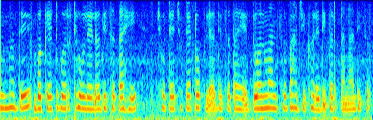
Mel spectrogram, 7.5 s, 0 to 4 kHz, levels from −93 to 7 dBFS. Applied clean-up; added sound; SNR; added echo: none; Run; 17 dB; none.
